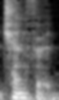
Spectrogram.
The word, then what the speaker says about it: Chenford: If I didn't pronounce it, Chenford, because it's Chen and Bradford.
